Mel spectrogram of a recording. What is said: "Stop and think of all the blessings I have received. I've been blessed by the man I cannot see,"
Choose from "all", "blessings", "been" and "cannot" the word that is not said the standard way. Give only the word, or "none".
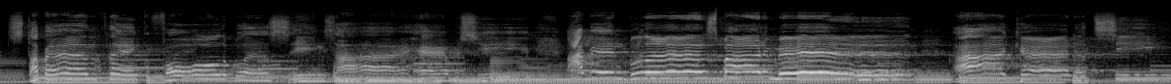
none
